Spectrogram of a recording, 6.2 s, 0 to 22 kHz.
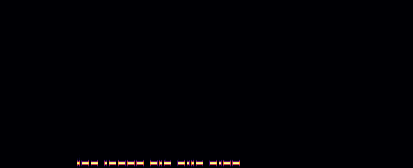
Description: Morse code, heard as a keyed tone, about 36 wpm, 700 Hz. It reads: W1KXY
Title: USA Call Signs - 5 Characters - Repeated 3x - 35wpm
